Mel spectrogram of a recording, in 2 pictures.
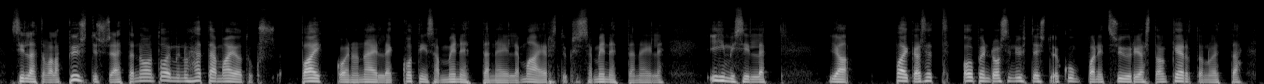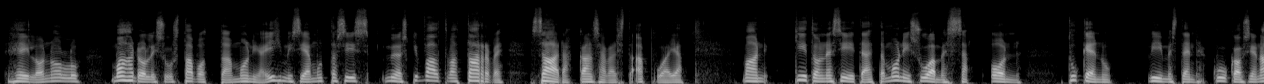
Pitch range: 110-145 Hz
